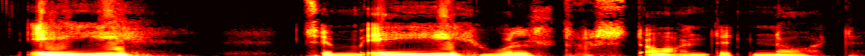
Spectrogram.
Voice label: "ayii", smalgyax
